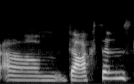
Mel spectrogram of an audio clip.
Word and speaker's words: dachshund: He was like, yeah, you know, like that story where there were dachshunds that are dachshunds? Is that how you say it? – I think it's Dachshund.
